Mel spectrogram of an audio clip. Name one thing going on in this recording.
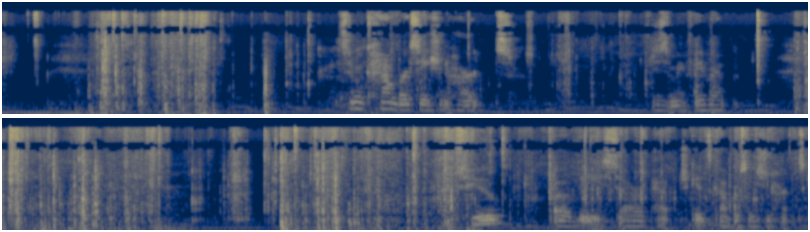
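Candy packets crinkle and rustle in a girl's hands.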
